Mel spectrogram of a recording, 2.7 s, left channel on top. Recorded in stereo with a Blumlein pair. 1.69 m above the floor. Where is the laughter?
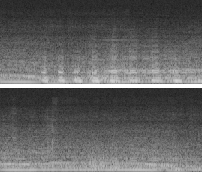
40° left; by 2.7 s 25° left.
